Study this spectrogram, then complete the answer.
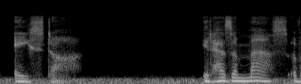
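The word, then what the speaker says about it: Sagittarius A*: The one at the heart of our galaxy is called Sagittarius, a asterisk, pronounced a star.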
